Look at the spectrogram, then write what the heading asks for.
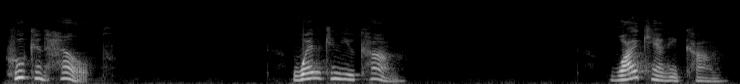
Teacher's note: When you ask questions for information, use falling intonation. Listen to my voice go down.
